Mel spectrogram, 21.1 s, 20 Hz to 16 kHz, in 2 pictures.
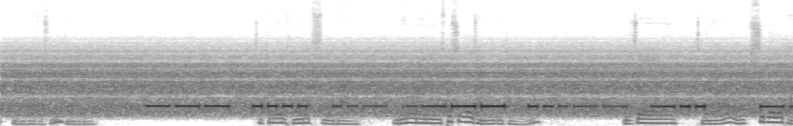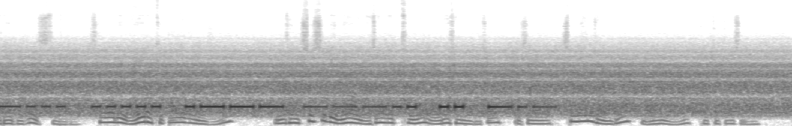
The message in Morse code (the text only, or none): OHUJ3D 75J8IK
